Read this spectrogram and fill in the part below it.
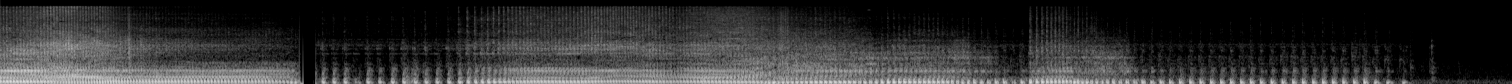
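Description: A quad bike engine rumbles close by, then cuts out.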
